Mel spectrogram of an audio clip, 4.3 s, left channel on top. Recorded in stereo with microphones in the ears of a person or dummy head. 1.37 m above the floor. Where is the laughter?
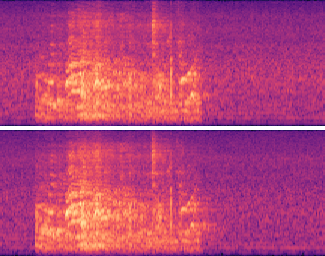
20° right (ahead or behind), 1.6 m; by 2.7 s 40° left (ahead or behind), 1.2 m.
